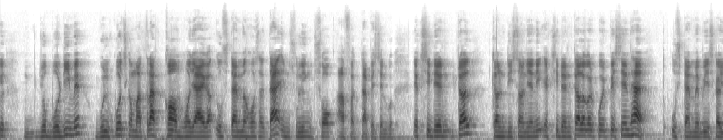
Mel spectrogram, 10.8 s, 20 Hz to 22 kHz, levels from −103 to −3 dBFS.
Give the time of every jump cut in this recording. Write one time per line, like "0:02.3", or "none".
none

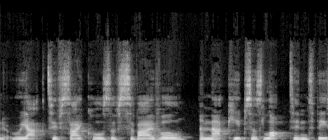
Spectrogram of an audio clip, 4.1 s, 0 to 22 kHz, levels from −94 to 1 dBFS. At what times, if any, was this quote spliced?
0:02.4

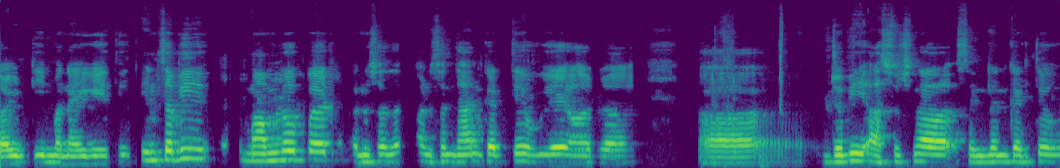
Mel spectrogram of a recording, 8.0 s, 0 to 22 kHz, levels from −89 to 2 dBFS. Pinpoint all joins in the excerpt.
0:00.9

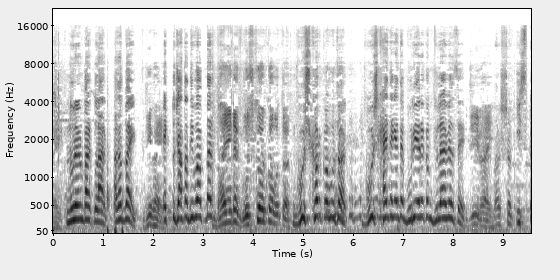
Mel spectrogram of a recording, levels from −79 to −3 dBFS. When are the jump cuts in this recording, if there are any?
0:03.2

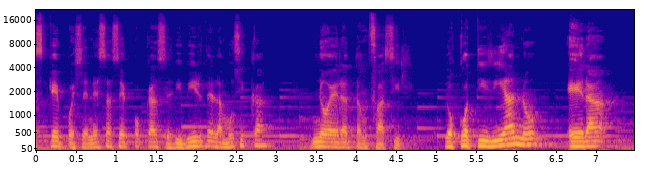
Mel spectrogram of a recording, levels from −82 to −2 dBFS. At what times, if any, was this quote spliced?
0:01.6
0:05.1

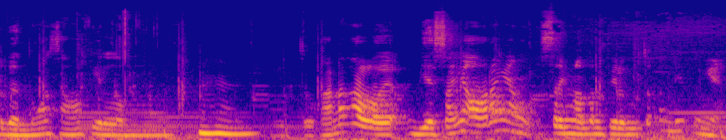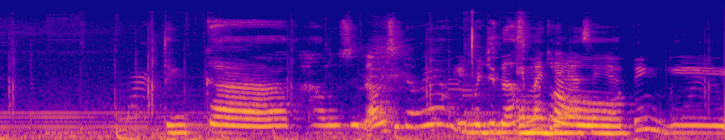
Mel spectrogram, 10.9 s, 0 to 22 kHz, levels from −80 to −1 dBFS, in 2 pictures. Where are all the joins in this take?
none

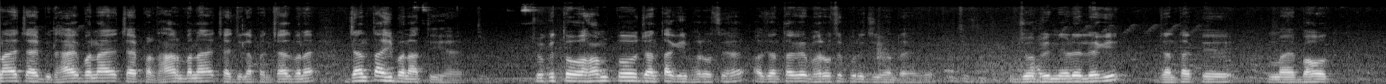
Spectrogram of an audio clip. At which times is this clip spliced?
none

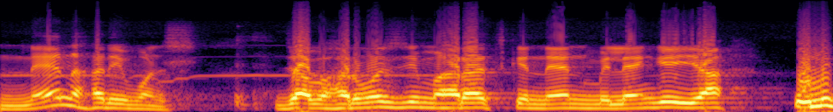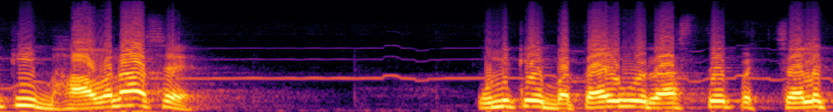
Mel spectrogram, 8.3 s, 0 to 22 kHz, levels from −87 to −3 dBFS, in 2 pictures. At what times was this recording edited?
none

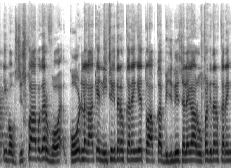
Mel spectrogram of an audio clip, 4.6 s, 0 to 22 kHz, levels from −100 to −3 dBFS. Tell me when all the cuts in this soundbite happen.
none

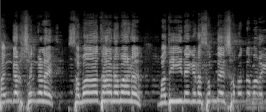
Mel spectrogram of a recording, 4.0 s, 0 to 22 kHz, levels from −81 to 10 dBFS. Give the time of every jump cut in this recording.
none

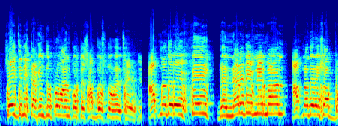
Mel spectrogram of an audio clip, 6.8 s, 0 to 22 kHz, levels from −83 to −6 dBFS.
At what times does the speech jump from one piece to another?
0:02.8
0:04.3
0:05.7

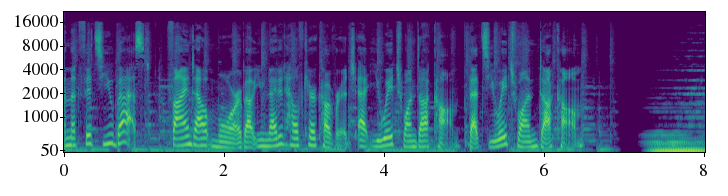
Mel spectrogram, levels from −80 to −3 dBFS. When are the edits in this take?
0:07.1

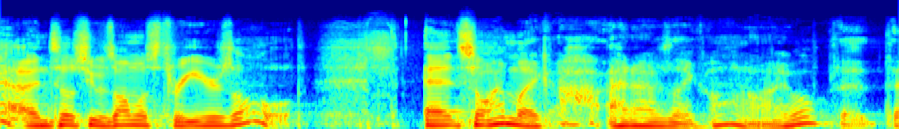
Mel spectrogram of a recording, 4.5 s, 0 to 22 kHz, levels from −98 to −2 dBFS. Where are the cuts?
none

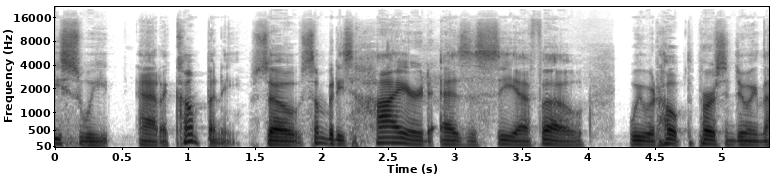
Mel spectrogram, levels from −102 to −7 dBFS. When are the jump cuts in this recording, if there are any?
0:01.4

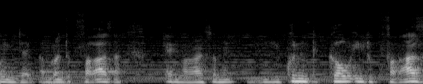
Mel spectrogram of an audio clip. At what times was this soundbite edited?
0:02.5

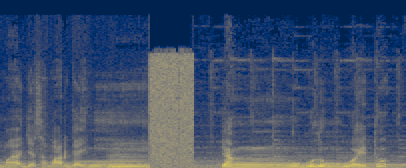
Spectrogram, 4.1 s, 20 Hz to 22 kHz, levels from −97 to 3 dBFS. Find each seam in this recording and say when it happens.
0:01.6

